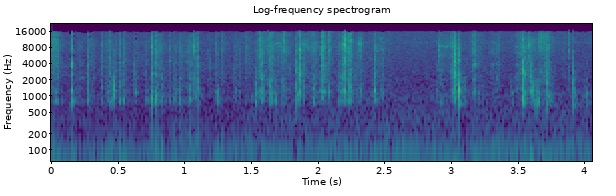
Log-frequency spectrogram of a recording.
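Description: Long red-painted nails tap rapidly over a small hollow plastic Agfa pocket compact film camera held in both hands. Quick, light, dry clicks with a slightly hollow plastic tone come in an uneven, continuous flurry, each cut off almost at once over a faint steady low hum.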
